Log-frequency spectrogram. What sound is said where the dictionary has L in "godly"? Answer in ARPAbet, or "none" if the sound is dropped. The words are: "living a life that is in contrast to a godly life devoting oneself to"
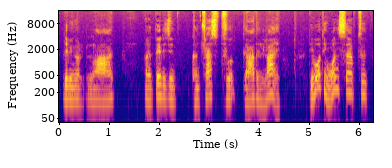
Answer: none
